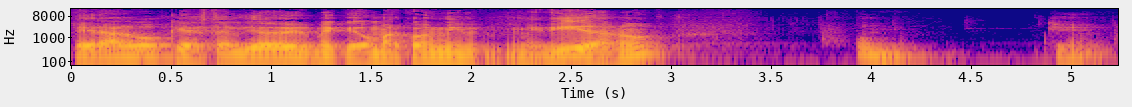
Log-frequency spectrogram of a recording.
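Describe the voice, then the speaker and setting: Gravelly young man telling a story. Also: mid-range voice, brisk. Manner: animated storyteller, addresses listener as brother. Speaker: podcast guest. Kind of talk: storytelling in casual interview.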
